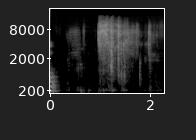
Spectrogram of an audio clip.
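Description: Paper rustles as a sheet is lifted.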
